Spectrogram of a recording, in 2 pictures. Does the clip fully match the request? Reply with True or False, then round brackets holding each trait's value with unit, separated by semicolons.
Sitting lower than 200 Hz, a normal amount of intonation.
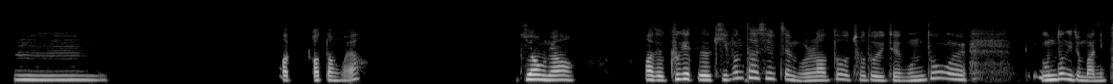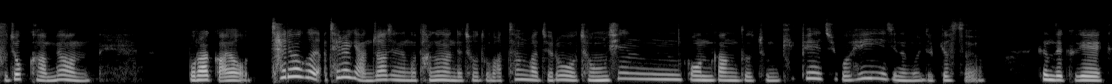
False (205 Hz; 3.7 semitones)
